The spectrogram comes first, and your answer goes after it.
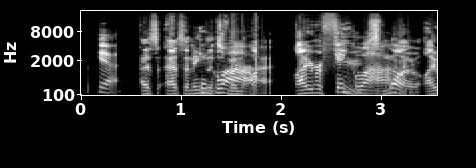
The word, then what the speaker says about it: Gregoire: Say it right. You got I to know, get some well- of the French Canadian going, you know? Yeah. Gregoire. Yeah. As an Englishman, Gregoire.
